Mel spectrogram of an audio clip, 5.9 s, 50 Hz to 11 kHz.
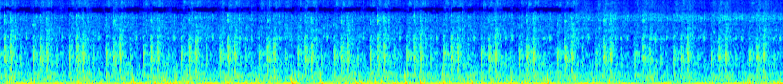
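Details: Hino J08C diesel truck engine, believed overheated, started roadside after oil was poured into the intake: rough heavy clattering knock at idle with uneven chuffing, heavy blow-by and back compression; seized pistons suspected, not confirmed.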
